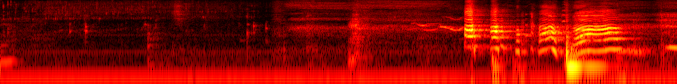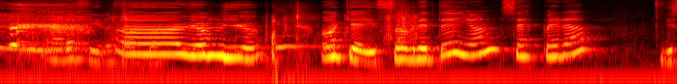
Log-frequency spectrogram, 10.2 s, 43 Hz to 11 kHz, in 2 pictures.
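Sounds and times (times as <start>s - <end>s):
sparkling water pouring into a glass: 0.0s - 3.4s
laughter: 2.4s - 6.2s
speech: 5.6s - 10.1s.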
